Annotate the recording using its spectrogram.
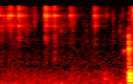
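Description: A few light, sharp clicks and taps of small cake decorations being handled and set in place, with quiet gaps between.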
